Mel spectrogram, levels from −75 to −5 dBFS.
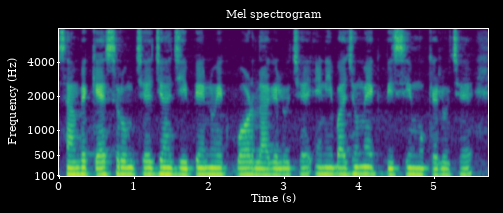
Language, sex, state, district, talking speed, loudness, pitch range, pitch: Gujarati, male, Gujarat, Valsad, 190 wpm, -17 LUFS, 120-125 Hz, 125 Hz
